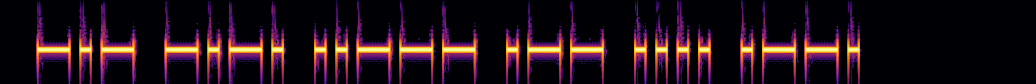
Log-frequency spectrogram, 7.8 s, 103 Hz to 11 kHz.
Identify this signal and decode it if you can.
Morse code, heard as a keyed tone, about 15 wpm, 700 Hz. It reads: KC2WHP
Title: USA Callsign DE Callsign - 6 Characters - 15wpm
